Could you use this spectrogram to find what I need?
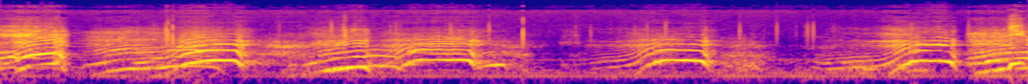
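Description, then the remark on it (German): Cattle mooing in a series of about five long, loud, drawn-out calls, each bellow swelling and falling in pitch, following one another with brief pauses and no talking. “A Behemes do, a Behemes do.”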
